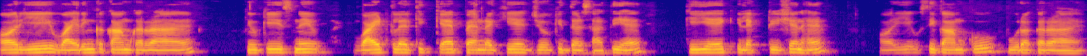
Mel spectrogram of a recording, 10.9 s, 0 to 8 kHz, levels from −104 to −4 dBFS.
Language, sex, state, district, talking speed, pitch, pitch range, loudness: Hindi, male, Uttar Pradesh, Hamirpur, 185 wpm, 120 Hz, 115-130 Hz, -20 LUFS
